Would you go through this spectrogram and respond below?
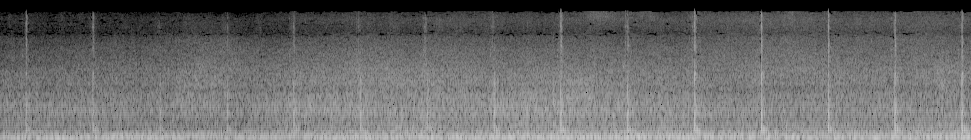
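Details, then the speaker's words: Nissan/Vauxhall/Opel EGR valve actuated repeatedly by a diagnostic tool: light, thin clicks about twice a second, now moving after repeated presses but still not sounding proper, likely still partly stuck with carbon. "let's just try it one more time hold it for a few seconds release so the few little love taps the fact that I kept pressing it has it's now it's moving it's still not sounding proper"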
